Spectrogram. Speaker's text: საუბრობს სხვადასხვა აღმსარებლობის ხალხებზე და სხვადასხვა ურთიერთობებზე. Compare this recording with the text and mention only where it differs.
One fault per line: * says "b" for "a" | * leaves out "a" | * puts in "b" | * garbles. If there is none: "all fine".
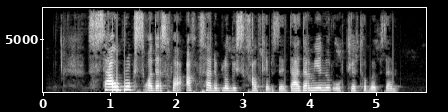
* says "ადამიანურ" for "სხვადასხვა"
